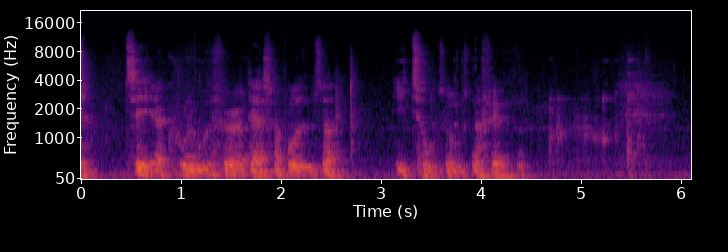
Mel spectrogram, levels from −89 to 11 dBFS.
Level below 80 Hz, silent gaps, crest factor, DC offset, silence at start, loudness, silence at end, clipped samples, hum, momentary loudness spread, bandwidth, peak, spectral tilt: -58 dBFS; none; 20 dB; under 0.1%; 0 s; -34 LUFS; 0 s; under 0.1%; none; 20 LU; 13 kHz; -16 dBFS; -6.5 dB/octave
